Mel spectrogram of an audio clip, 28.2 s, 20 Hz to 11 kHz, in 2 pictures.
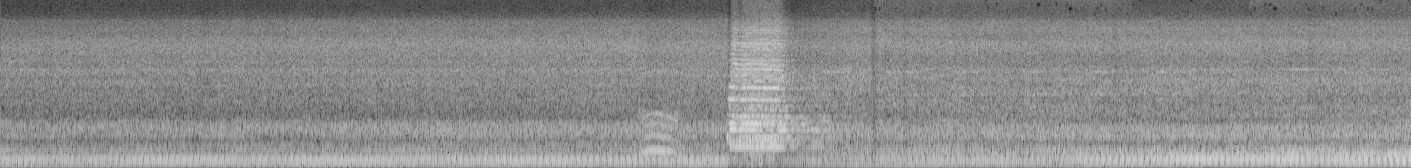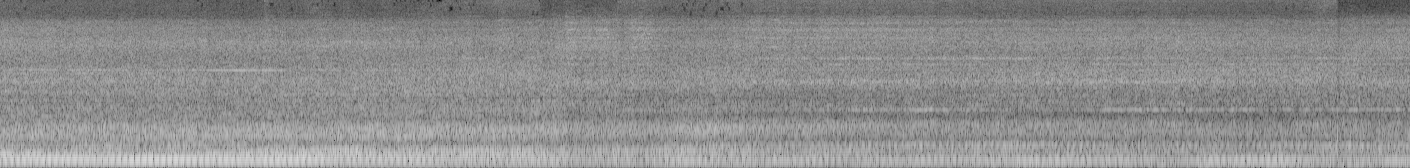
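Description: A diesel freight train led by an EMD SD70ACe and a GE AC4400CW locomotive runs past at close range, its engine drone steady and a little louder around the middle as the lead unit goes by. About seven seconds in, the lead unit's Nathan K5LA five-chime horn gives one short, loud blast.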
